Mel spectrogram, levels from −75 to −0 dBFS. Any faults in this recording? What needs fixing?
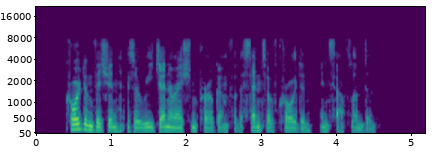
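Throughout, the speech carries a rough, hissy halo and a smeared, underwater blur, with nothing above 7.7 kHz. This is likely Nellymoser compression: the Flash-era codec spends a fixed small bit budget on short blocks, filling starved bands with noise, which fits roughly 32 kbps. Record or export with a modern codec such as Opus or AAC at an adequate bitrate, or keep the uncompressed source.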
